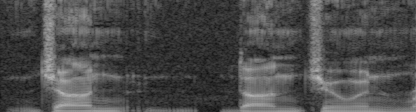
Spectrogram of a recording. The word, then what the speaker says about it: Don Juan: Don Juan rhymes with ruin, right?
